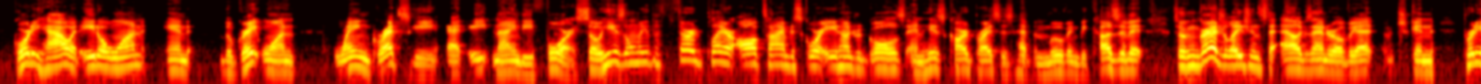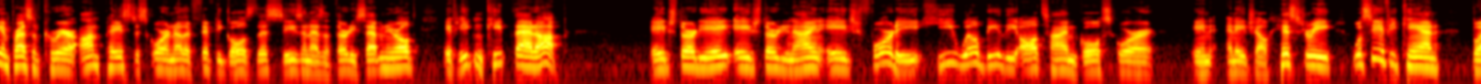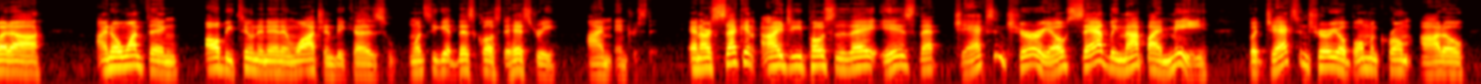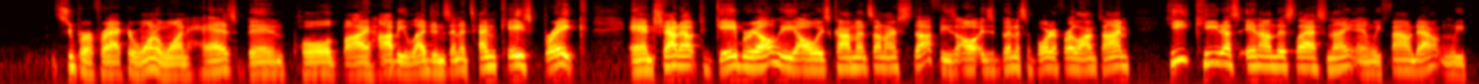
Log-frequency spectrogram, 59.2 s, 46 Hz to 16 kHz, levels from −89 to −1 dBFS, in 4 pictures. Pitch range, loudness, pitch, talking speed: 120-160 Hz, -24 LUFS, 135 Hz, 175 wpm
